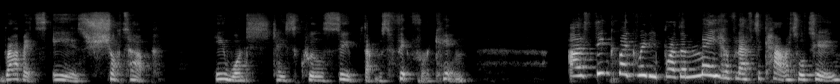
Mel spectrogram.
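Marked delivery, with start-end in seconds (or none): 5.7-8.4 sudden, high, blurted-out voice. Rabbit, wanting to taste the soup, tells Noko: blurting out. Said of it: "he blurted".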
